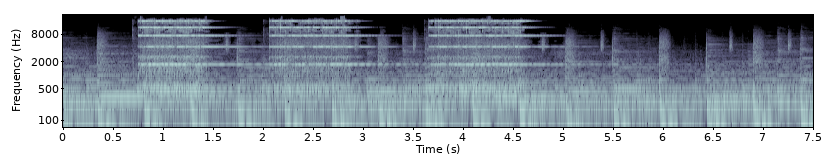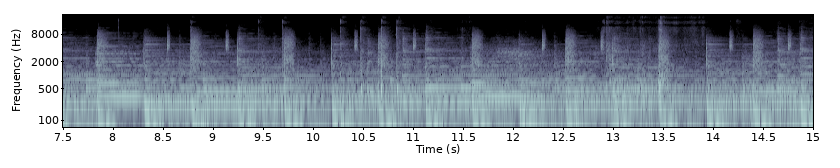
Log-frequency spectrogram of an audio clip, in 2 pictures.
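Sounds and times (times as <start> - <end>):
high electronic ringing: 0.7 - 5.3.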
